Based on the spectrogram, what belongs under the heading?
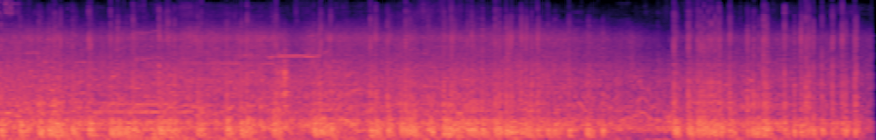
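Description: Fireworks display: a continuous barrage of shell bursts and booms. Dense sharp crackling pops join in for the last couple of seconds.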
